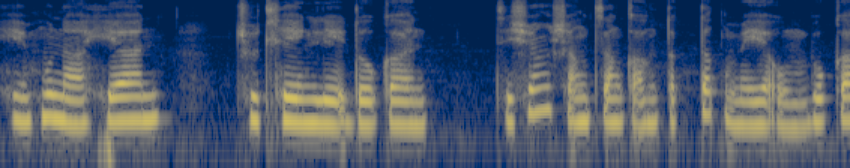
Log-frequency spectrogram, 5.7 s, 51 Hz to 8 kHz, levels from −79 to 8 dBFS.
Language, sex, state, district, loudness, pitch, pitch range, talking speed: Mizo, female, Mizoram, Aizawl, -18 LUFS, 205 Hz, 195-220 Hz, 180 wpm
